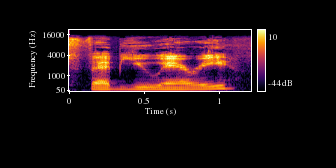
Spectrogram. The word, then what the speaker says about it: February: I try to throw the R in there and it does feel awkward.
